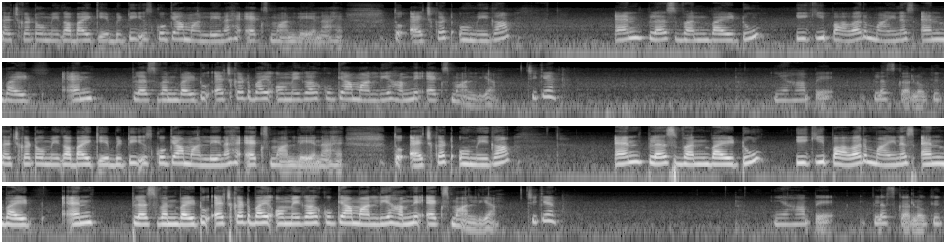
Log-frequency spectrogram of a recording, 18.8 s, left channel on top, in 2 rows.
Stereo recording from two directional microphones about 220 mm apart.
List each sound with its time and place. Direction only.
0.0 s a woman's voice: 35° right (ahead or behind)
6.1 s a woman's voice: 40° right (ahead or behind)
14.7 s a woman's voice: 25° right (ahead or behind)
17.2 s a woman's voice: 25° right (ahead or behind)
